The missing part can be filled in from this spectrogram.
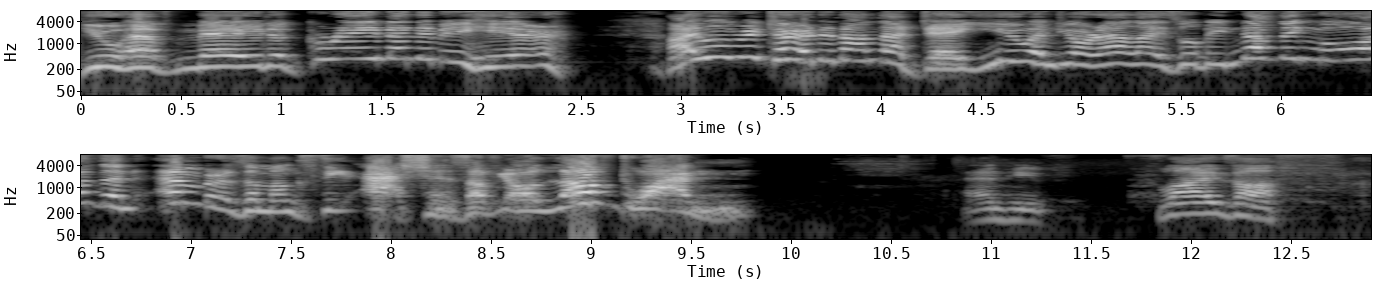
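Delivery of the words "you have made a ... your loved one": very high, loud, shrill yelling. The game master voices a dragon flying away, yelling back. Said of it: "and yells back".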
